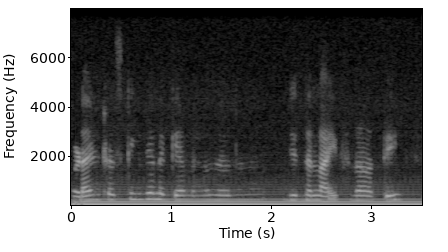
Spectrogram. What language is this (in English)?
Punjabi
